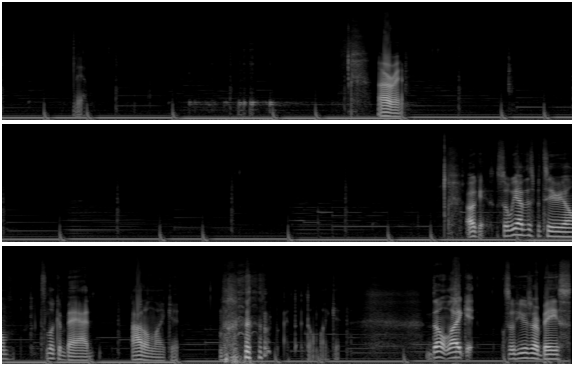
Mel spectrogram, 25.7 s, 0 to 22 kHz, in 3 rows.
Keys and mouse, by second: 1.2 click, 18.1 click, 18.7 click, 19.6 middle click, 20.2 middle click, 21.4 click, 22.7 middle click, 24.5 click.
